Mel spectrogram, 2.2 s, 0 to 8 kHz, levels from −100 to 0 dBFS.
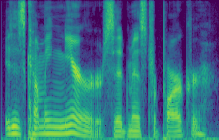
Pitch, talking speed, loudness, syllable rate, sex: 120 Hz, 190 wpm, -18 LUFS, 5.0 syllables/s, male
